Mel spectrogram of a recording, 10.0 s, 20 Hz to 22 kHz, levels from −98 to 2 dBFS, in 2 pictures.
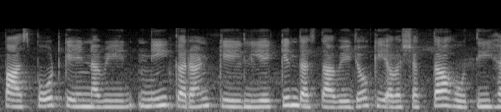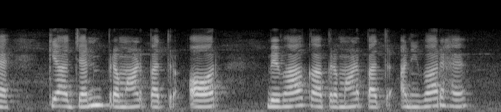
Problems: none marked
